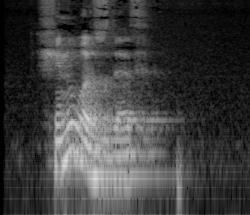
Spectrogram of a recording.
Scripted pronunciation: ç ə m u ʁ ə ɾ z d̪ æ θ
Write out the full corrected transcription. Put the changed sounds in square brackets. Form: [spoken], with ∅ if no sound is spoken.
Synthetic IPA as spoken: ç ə [n] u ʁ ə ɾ z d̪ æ θ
